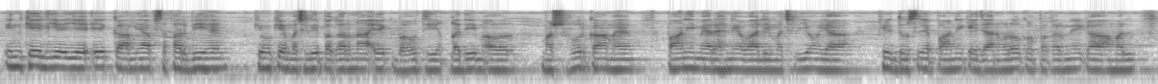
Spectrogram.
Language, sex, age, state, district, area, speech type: Urdu, male, 18-30, Bihar, Araria, rural, spontaneous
